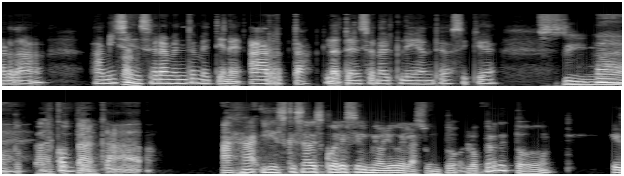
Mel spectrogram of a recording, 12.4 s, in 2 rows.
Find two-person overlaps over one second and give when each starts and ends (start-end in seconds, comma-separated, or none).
5.9-7.2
